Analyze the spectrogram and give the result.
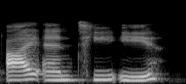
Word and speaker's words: Integromat: Integromat. Okay. Yeah, it's INTEGROMAT.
